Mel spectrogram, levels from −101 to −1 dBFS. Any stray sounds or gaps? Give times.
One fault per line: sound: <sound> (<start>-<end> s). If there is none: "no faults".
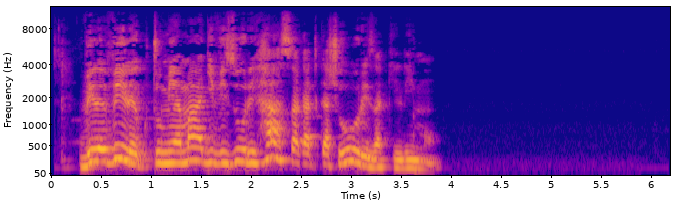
no faults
